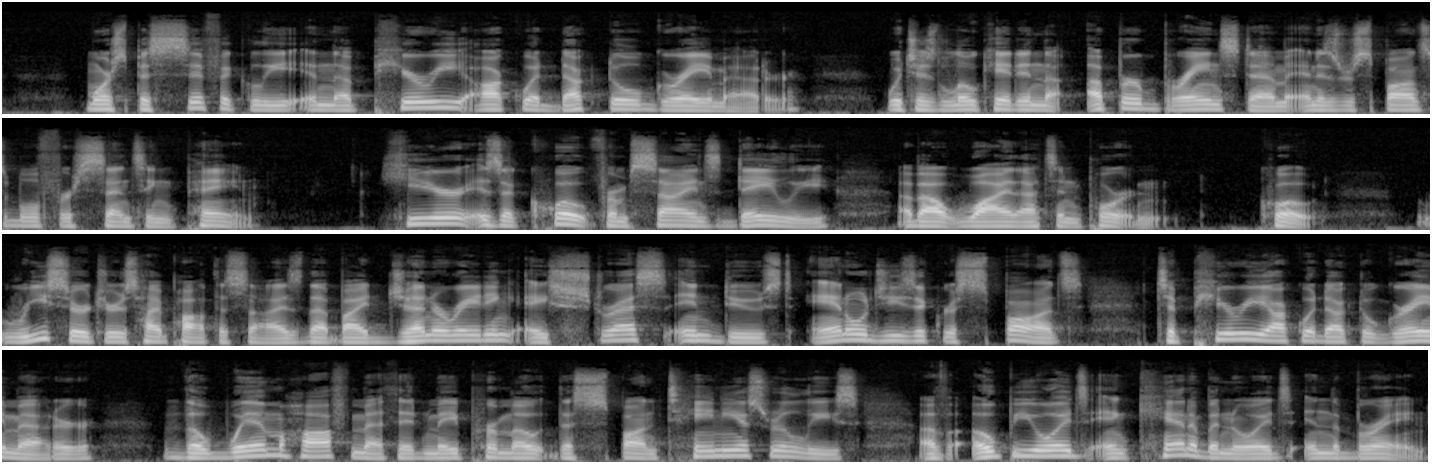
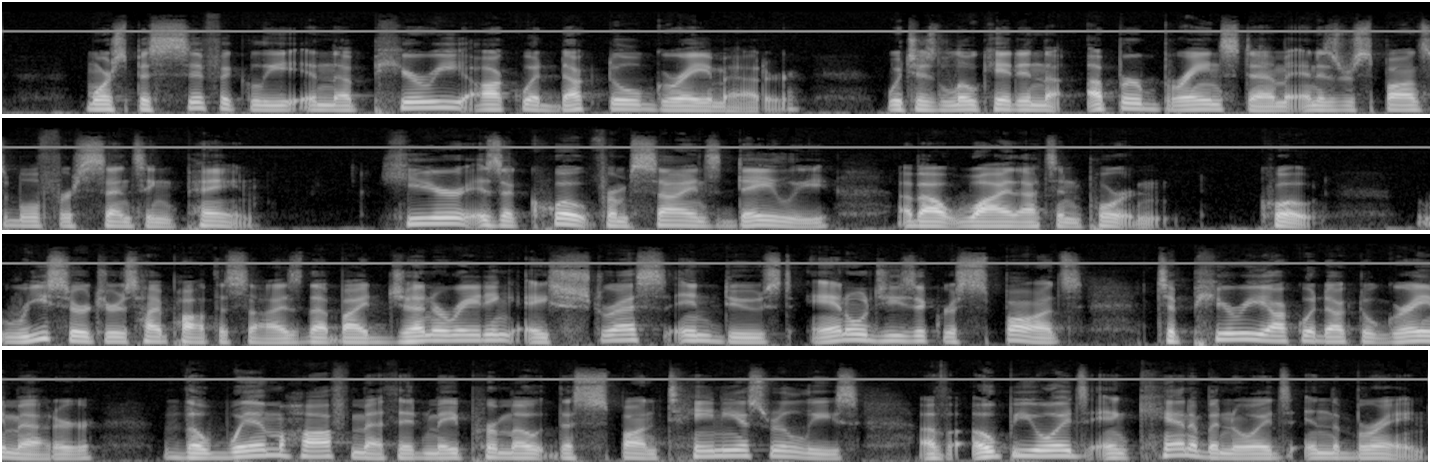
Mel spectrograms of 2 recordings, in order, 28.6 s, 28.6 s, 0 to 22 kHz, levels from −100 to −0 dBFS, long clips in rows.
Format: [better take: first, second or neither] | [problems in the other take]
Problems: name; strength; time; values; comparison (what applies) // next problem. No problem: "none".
first | high-pitched whine; noticeable; throughout; 8.5 kHz, 15 dB below the speech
